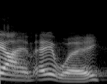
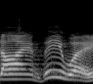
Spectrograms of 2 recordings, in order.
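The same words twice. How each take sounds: First: A said "ay" as the rejected word; contrasting A. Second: THE said "thee", higher and weighted; stress on THE. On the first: Preacher showing what Jesus didn't say, stressed A. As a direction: set A apart as "ay", softer than a claim. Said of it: "He didn't say". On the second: Preacher stressing the one way to brethren, emphatic THE. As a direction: hit THE as a long "thee". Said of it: "A definite article is there before each one". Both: Shown as a demonstration.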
